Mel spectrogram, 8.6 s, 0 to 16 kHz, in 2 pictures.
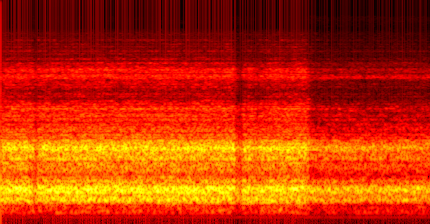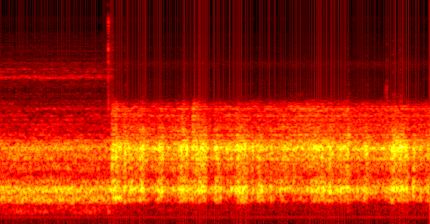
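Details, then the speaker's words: HF receiver filled with a harsh, steady buzzing hiss that stays as the tuning changes, present on every band including 160 m; interference noise from an unknown source making HF dead. "is that it's everywhere it's literally freaking everywhere that's the center right there no matter where i go that noise is there"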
